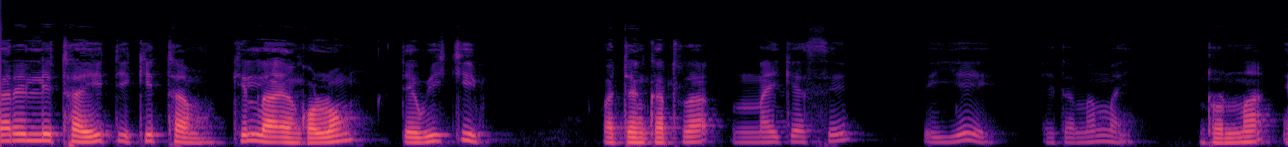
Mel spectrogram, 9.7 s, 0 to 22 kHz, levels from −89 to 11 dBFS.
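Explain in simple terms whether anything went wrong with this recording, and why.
MP3 compression, heard throughout the whole clip: the speech has a watery, swirly quality, with hissy s sounds turning metallic and the top end sounding cut off. This likely comes from saving the audio as a fairly small MP3 file. The format divides sound into many narrow frequency slices and spends its limited data only where it expects you to notice. Quieter slices get dropped and flicker on and off, and the treble is trimmed away.

Pre-echo, at about 1.23 to 1.26 s: a short burst of hiss arrives just before a sharp attack in the speech, and the attack itself sounds soft and smeared. The codec handles sound in chunks of roughly 50 ms and spreads its noise evenly across each chunk. Here the sudden sound fell late in a chunk, so the noise meant to hide under the loud part leaked into the quiet moment just before it.

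Zipper noise, from about 4.85 to 5.67 s: while the speech is being turned down noticeably, a fast ticking or zipping sound rides on top of it. Instead of gliding smoothly, the volume drops in many small jumps, roughly forty per second. Each jump is an abrupt change that makes a tiny click, and the clicks run together into that buzzy zipper texture for as long as the level keeps moving.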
